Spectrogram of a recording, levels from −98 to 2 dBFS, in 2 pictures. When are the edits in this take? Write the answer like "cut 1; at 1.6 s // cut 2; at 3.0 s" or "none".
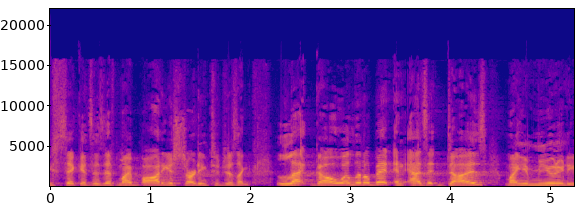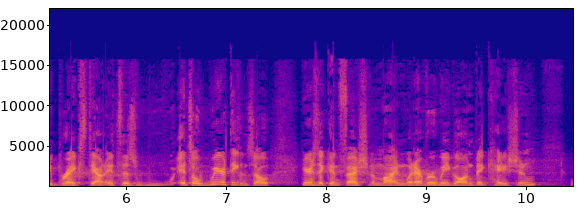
cut 1; at 7.1 s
